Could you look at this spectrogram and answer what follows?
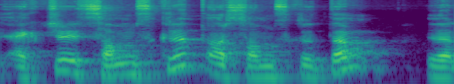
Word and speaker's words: Samskrit: Samskritam has the soul in it. Sanskrit is devoid of it. So right from the way we should pronounce it and say it is not Sanskrit but Samskrit, Samskritam.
